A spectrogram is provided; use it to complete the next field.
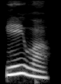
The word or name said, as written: ಏವು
